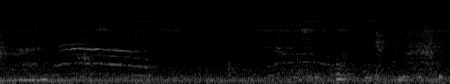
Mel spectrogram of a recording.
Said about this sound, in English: Show the cat to the viewers, I understand.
